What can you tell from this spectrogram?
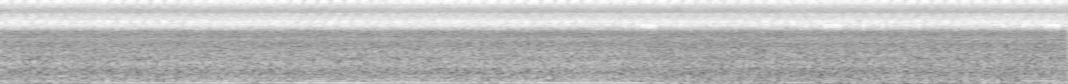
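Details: Steady high sizzling buzz from a large brown cicada, constant in loudness across the whole stretch, with a faint low hum in the background.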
